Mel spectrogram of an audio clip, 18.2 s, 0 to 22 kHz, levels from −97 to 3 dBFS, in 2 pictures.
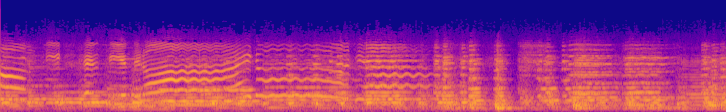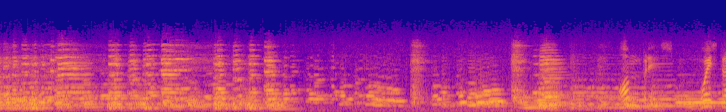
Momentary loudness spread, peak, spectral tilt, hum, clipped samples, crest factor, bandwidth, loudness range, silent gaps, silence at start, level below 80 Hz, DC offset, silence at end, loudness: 10 LU; -4 dBFS; -7.5 dB/octave; none; under 0.1%; 16 dB; 7.4 kHz; 5 LU; none; 0 s; -54 dBFS; under 0.1%; 0 s; -21 LUFS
